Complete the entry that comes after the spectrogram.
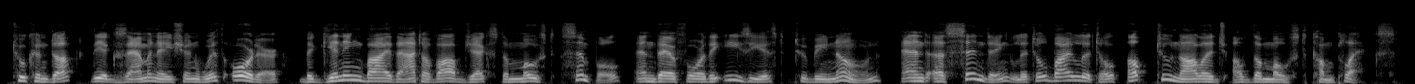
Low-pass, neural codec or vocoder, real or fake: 7.2 kHz; none; real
